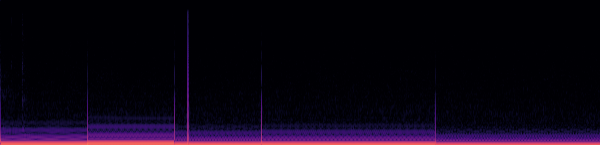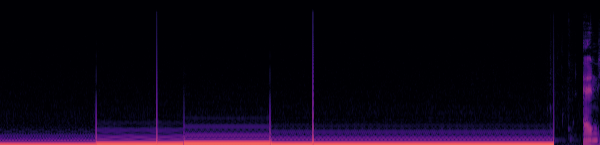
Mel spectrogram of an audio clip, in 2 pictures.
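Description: Sub-bass synthesizer playing alone: a steady, deep, pure tone that steps to a new note several times, with one longer held note in the middle. There is a faint click at each note change, and it stops shortly before the end.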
